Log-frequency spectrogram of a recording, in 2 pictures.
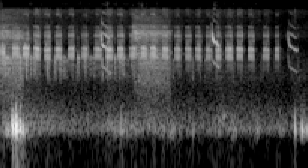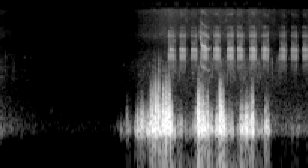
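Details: Begging from hungry Brown Prinia babies at the nest as their mother feeds them: rapid high ticking and occasional thin rising squeaks for four seconds, a silent gap, then louder fluttering and rustling with more ticks.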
